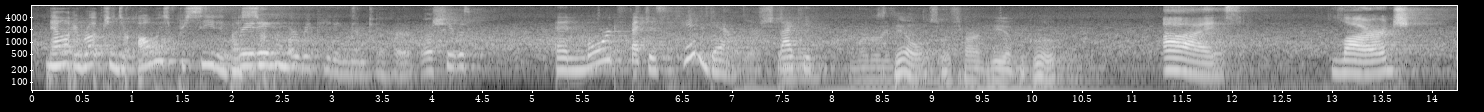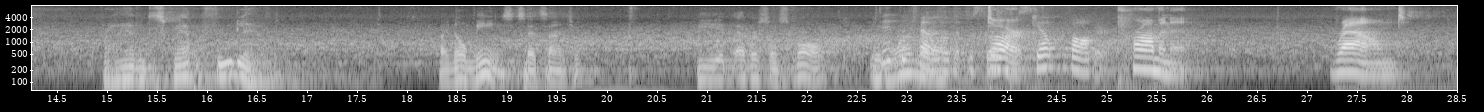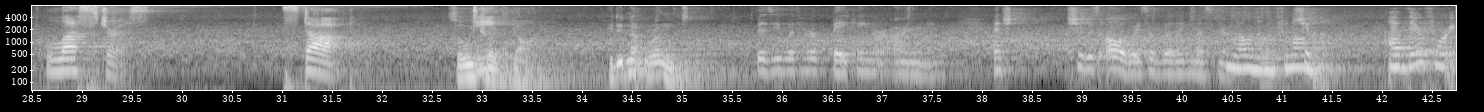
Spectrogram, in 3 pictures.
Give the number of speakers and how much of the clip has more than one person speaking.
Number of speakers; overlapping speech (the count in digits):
7, about 15%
